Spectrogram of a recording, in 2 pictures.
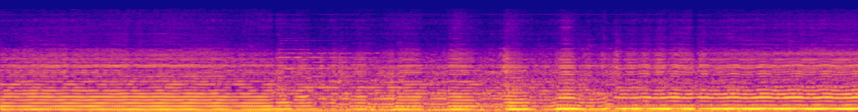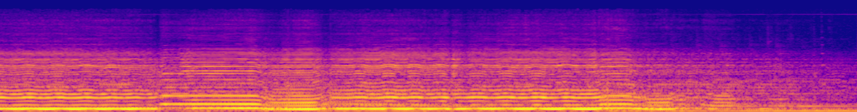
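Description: Cello bowed in a slow solo melody of long held notes over a low sustained note, sliding down between notes twice in the second half.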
